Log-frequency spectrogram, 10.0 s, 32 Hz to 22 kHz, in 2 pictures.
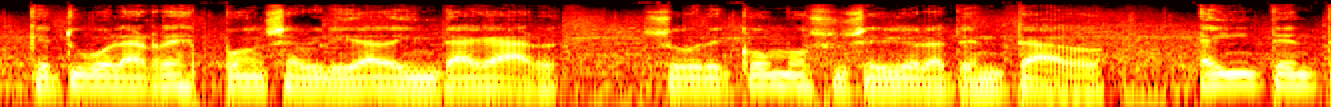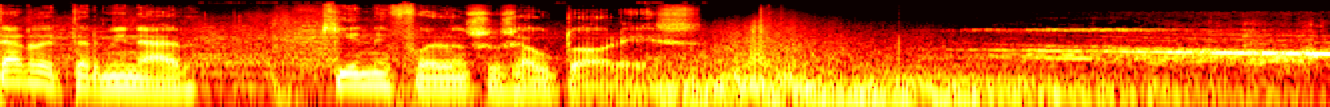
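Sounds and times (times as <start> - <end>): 
speech: 0.1 - 8.1
backup ambulance siren wailing in the street: 8.7 - 9.9.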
